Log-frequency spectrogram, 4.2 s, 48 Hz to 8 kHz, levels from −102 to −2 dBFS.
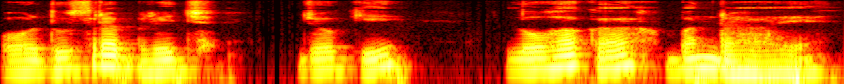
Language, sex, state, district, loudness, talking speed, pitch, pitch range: Hindi, male, Arunachal Pradesh, Papum Pare, -18 LUFS, 125 wpm, 110 Hz, 100-120 Hz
